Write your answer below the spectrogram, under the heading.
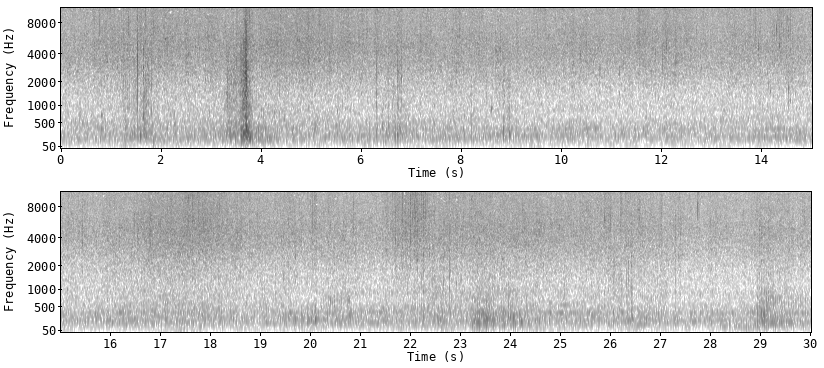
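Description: Sparrows splashing as they bathe in a shallow water basin, heard as a steady rain-like pattering hiss, with a few sharp clicks, the loudest about four seconds in.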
